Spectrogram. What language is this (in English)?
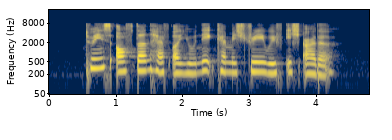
English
